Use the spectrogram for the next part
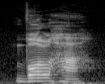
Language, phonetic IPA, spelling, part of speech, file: Czech, [ˈvolɦa], Volha, proper noun, Cs-Volha.ogg
- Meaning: Volga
